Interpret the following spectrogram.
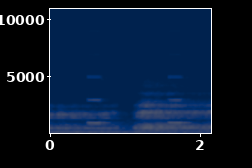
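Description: Heavy, raspy breathing through a gas mask, a breath swelling about a second in, with a short electronic beep about once a second.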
